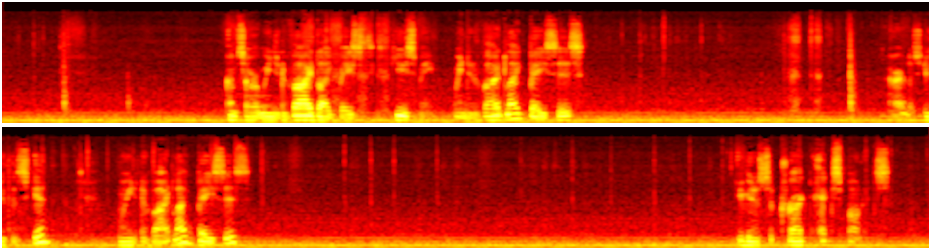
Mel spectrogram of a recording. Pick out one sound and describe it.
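A felt-tip marker squeaks and scratches on paper.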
